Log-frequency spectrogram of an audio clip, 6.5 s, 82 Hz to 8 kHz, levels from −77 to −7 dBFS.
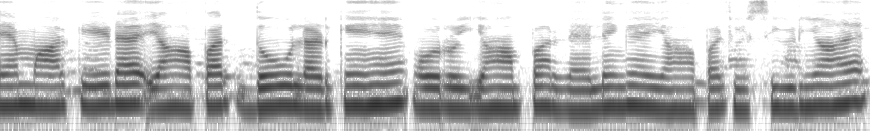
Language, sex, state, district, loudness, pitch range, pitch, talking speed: Hindi, female, Goa, North and South Goa, -30 LUFS, 185-200 Hz, 190 Hz, 165 wpm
